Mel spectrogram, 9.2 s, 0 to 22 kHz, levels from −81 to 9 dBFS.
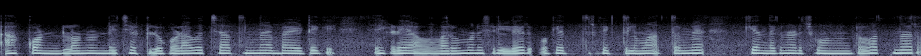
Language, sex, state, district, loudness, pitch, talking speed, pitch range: Telugu, female, Andhra Pradesh, Chittoor, -15 LUFS, 195 Hz, 115 wpm, 185-200 Hz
